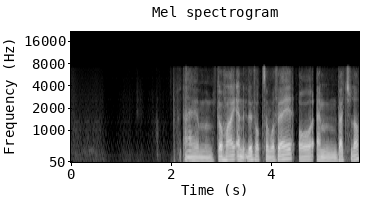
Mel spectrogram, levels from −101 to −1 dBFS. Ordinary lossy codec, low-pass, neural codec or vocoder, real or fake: none; 7.2 kHz; codec, 16 kHz, 0.5 kbps, FunCodec, trained on Chinese and English, 25 frames a second; fake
